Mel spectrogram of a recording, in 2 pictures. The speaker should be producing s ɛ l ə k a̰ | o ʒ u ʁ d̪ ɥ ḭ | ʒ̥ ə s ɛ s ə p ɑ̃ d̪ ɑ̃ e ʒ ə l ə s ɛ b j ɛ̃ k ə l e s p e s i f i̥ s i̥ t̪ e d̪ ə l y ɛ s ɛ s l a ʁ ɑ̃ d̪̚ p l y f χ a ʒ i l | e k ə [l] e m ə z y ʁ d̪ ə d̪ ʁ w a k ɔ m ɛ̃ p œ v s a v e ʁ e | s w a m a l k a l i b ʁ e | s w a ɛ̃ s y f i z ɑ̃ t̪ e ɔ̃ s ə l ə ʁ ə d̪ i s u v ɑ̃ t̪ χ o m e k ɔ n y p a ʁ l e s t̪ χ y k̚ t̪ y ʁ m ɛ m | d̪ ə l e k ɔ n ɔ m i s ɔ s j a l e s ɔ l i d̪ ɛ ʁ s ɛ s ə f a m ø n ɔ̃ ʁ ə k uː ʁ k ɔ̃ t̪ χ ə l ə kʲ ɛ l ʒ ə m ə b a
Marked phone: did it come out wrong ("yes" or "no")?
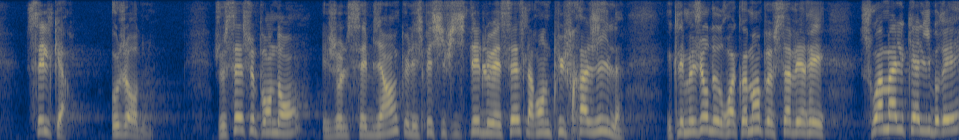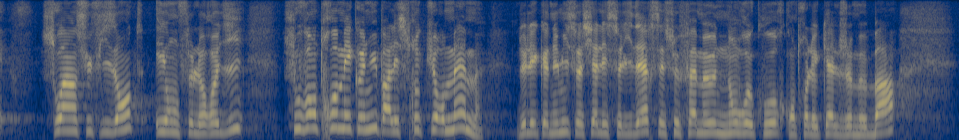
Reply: no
